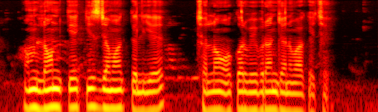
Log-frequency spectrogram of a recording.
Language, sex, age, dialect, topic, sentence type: Maithili, male, 31-35, Bajjika, banking, question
